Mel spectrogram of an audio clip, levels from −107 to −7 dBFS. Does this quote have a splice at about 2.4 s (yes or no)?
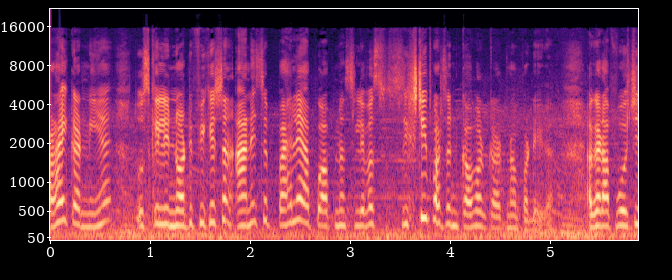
no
